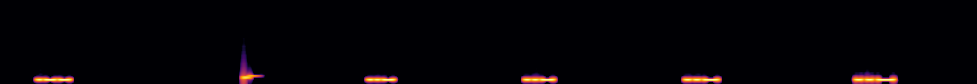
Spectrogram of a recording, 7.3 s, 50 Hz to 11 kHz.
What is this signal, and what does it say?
Morse code, heard as a keyed tone, about 40 wpm, spaced as for 8 wpm, 700 Hz. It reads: W UUUU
